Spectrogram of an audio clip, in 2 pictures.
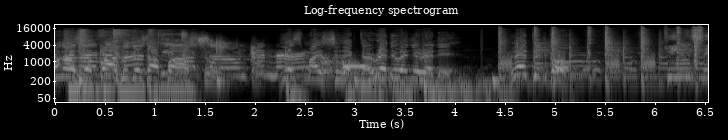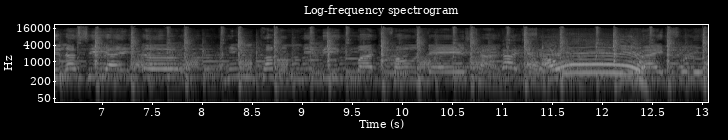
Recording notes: this is the Audio of the Dance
